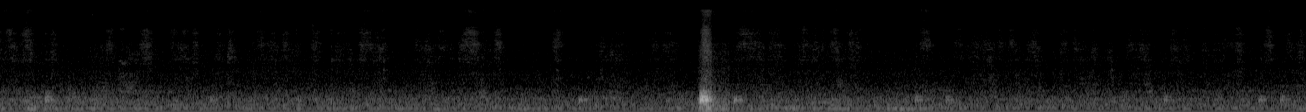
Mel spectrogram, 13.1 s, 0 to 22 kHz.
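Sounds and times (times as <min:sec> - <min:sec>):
marker scratching on whiteboard: 0:00.1 - 0:13.0.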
